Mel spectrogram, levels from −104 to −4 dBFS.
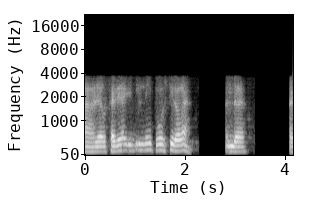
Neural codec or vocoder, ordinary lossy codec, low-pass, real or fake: codec, 24 kHz, 0.9 kbps, WavTokenizer, medium speech release version 2; none; 3.6 kHz; fake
